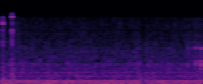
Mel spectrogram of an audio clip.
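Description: Two faint computer mouse clicks in quick succession right at the start, then near silence with a faint low steady hum.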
